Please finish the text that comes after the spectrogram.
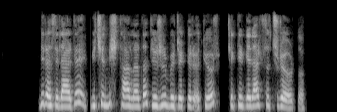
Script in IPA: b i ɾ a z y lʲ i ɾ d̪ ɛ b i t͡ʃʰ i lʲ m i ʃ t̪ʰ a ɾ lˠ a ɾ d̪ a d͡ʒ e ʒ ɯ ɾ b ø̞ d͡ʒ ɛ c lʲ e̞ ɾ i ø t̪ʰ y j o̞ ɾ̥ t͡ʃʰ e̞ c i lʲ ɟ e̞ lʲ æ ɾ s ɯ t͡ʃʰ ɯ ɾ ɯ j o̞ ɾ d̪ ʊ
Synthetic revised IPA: b i ɾ a z i lʲ æ ɾ d̪ ɛ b i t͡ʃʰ i lʲ m i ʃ t̪ʰ a ɾ lˠ a ɾ d̪ a d͡ʒ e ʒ ɯ ɾ b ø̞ d͡ʒ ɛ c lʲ e̞ ɾ i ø t̪ʰ y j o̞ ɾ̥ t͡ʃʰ e̞ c i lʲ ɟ e̞ lʲ æ ɾ s ɯ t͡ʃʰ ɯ ɾ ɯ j o̞ ɾ d̪ ʊ

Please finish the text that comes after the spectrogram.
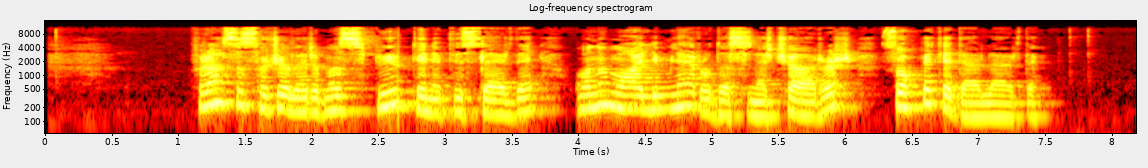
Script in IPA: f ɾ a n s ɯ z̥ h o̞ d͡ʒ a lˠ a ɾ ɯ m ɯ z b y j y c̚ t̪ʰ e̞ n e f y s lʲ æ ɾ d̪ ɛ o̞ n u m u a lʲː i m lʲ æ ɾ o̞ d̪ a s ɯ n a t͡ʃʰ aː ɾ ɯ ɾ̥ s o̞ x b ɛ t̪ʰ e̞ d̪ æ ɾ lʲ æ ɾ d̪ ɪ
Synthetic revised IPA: f ɾ a n s ɯ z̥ h o̞ d͡ʒ a lˠ a ɾ ɯ m ɯ z b y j y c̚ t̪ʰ e̞ n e f y s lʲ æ ɾ d̪ ɛ o̞ n u m u a lʲː i m lʲ æ ɾ o̞ d̪ a s ɯ n a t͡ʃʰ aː ɾ ɯ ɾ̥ s o̞ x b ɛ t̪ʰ e̞ d̪ æ ɾ lʲ æ ɾ d̪ ɪ

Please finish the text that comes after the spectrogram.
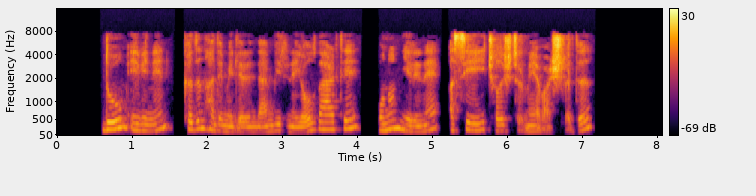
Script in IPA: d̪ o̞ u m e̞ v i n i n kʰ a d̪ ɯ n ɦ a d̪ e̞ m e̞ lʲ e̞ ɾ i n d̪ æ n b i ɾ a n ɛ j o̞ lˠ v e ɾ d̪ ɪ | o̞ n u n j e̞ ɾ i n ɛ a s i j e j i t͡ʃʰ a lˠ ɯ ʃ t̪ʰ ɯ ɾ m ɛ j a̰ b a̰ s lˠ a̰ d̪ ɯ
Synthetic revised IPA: d̪ o̞ u m e̞ v i n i n kʰ a d̪ ɯ n ɦ a d̪ e̞ m e̞ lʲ e̞ ɾ i n d̪ æ n b i ɾ i n ɛ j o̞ lˠ v æ ɾ d̪ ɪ | o̞ n u n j e̞ ɾ i n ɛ a s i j e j i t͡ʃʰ a lˠ ɯ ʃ t̪ʰ ɯ ɾ m a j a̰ b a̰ ʃ lˠ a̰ d̪ ɯ

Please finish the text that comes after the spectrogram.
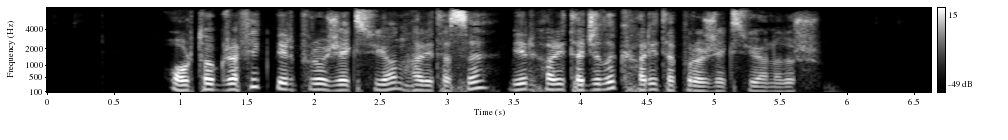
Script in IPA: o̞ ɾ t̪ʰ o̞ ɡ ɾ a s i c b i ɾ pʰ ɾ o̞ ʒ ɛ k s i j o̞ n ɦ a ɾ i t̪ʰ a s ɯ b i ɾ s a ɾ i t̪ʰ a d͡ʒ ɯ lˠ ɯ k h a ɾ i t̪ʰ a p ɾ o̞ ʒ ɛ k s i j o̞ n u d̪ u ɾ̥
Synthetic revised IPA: o̞ ɾ t̪ʰ o̞ ɡ ɾ a f i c b i ɾ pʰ ɾ o̞ ʒ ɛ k s i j o̞ n ɦ a ɾ i t̪ʰ a s ɯ b i ɾ h a ɾ i t̪ʰ a d͡ʒ ɯ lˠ ɯ k h a ɾ i t̪ʰ a p ɾ o̞ ʒ ɛ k s i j o̞ n u d̪ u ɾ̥

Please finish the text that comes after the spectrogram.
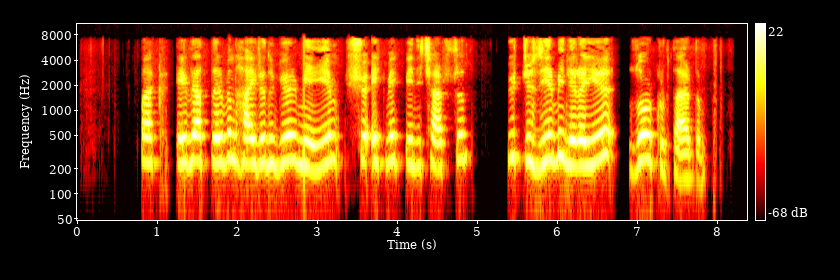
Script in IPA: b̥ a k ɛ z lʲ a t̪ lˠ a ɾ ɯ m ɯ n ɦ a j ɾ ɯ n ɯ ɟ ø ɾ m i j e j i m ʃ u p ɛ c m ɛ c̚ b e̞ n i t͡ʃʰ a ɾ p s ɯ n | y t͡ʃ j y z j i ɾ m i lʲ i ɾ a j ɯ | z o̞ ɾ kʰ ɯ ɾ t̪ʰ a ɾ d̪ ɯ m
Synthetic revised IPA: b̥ a k ɛ v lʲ a t̪ lˠ a ɾ ɯ m ɯ n ɦ a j ɾ ɯ n ɯ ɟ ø ɾ m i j e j i m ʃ u ʔ ɛ c m ɛ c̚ b e̞ n i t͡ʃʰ a ɾ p s ɯ n | y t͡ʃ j y z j i ɾ m i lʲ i ɾ a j ɯ | z o̞ ɾ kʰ u ɾ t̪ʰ a ɾ d̪ ɯ m

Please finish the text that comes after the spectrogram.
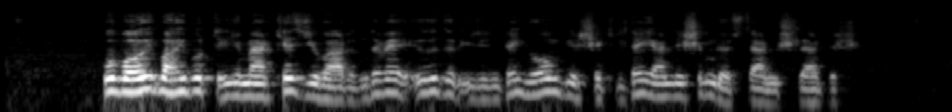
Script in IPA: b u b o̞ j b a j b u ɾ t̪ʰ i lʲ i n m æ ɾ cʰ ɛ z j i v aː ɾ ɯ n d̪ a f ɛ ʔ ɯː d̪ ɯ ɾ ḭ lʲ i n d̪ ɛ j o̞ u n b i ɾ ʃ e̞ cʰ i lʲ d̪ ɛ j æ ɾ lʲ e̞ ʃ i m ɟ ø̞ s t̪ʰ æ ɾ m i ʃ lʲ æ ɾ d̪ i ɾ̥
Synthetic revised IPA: b u b o̞ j b a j b u ɾ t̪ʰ i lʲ i m æ ɾ cʰ ɛ z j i v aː ɾ ɯ n d̪ a v ɛ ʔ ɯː d̪ ɯ ɾ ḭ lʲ i n d̪ ɛ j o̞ u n b i ɾ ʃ e̞ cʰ i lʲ d̪ ɛ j æ ɾ lʲ e̞ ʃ i m ɟ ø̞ s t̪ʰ æ ɾ m i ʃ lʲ æ ɾ d̪ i ɾ̥

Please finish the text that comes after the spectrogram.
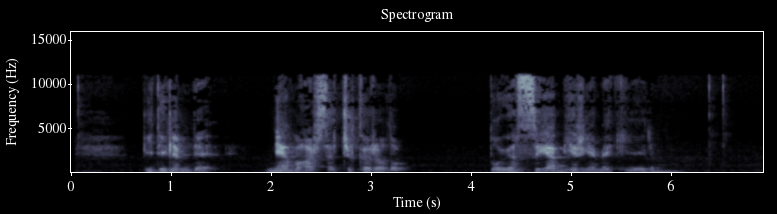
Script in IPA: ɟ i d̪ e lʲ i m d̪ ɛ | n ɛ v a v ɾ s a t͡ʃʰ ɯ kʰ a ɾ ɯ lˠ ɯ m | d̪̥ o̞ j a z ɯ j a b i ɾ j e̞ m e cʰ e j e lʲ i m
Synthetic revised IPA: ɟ i d̪ e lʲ i m d̪ ɛ | n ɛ v a ɾ s a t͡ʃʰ ɯ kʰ a ɾ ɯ lˠ ɯ m | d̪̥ o̞ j a s ɯ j a b i ɾ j e̞ m ɛ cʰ i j e lʲ i m

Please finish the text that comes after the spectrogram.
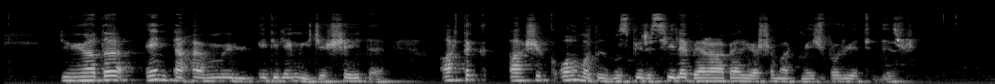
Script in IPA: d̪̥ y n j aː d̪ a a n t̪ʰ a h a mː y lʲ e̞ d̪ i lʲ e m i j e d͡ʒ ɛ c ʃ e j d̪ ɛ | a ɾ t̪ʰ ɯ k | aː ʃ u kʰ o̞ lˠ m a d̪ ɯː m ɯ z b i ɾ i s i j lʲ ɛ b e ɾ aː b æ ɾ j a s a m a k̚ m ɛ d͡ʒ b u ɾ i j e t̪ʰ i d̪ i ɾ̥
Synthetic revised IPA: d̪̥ y n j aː d̪ a æ n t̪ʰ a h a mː y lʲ e̞ d̪ i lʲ e m i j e d͡ʒ ɛ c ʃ e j d̪ ɛ | a ɾ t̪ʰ ɯ k | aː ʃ ɯ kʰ o̞ lˠ m a d̪ ɯː m ɯ z b i ɾ i s i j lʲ ɛ b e ɾ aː b æ ɾ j a ʃ a m a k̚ m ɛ d͡ʒ b u ɾ i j e t̪ʰ i d̪ i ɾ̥

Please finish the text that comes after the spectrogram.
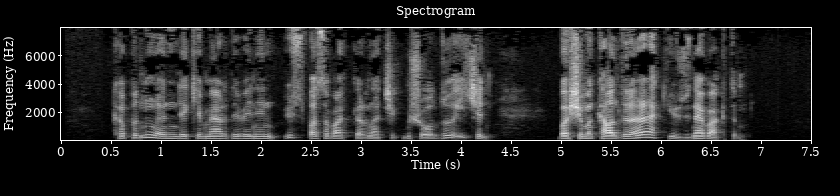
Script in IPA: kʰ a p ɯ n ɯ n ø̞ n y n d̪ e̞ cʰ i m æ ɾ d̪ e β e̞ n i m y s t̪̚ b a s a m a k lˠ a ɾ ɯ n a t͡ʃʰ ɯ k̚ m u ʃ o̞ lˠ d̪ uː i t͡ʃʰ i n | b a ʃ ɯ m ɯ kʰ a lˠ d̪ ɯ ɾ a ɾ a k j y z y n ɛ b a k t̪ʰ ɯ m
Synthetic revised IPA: kʰ a p ɯ n ɯ n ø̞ n y n d̪ e̞ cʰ i m æ ɾ d̪ e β e̞ n i n y s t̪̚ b a s a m a k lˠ a ɾ ɯ n a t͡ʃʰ ɯ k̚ m ɯ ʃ o̞ lˠ d̪ uː i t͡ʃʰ i n | b a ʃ ɯ m ɯ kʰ a lˠ d̪ ɯ ɾ a ɾ a k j y z y n ɛ b a k t̪ʰ ɯ m

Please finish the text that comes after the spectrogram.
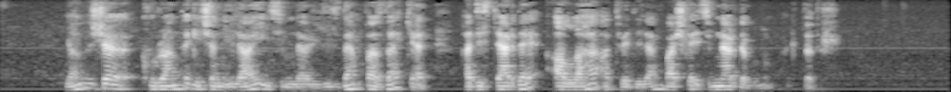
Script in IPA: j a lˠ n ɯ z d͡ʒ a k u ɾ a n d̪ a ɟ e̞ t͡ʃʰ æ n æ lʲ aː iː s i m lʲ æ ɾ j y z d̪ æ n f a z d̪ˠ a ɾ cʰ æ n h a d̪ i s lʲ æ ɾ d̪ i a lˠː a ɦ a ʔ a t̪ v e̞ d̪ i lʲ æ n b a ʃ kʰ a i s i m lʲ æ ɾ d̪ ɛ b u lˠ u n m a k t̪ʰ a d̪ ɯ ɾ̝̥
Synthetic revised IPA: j a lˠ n ɯ z d͡ʒ a kʰ u ɾ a n d̪ a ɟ e̞ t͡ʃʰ æ n i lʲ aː iː s i m lʲ æ ɾ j y z d̪ æ n f a z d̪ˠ a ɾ cʰ æ n h a d̪ i s lʲ æ ɾ d̪ ɛ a lˠː a ɦ a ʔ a t̪ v e̞ d̪ i lʲ æ n b a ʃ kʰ a i s i m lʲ æ ɾ d̪ ɛ b u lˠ u n m a k t̪ʰ a d̪ ɯ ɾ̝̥

